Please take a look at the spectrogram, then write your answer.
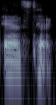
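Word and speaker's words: ASTC: science hyphen Technology Centers the acronym is ASC it's pronounced Aztec so that's the that's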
